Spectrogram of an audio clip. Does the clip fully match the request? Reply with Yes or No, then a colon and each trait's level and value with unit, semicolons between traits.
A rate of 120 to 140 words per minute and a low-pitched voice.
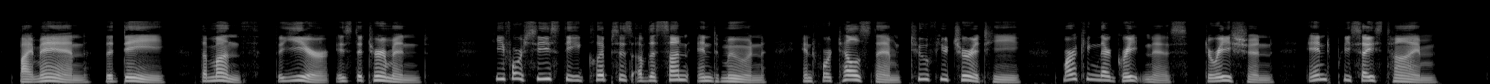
No: slow, 135 wpm; medium, 160 Hz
